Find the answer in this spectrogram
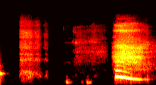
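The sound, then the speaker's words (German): Deep breaths: an airy inhale, a shorter rasping draw, then a loud, forceful exhale with a slight voiced, sighing tone at the end. No speech. “Es ist einfach Atmen, weil du durch deinen Atem erstmal in deinen Körper kommst und wieder in den, in den Moment katapultiert wirst.”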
